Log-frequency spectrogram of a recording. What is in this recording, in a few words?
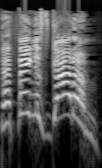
hunter pounced, survivor voice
